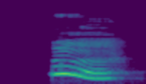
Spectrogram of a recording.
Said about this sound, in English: Excuse me. Yawn again.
